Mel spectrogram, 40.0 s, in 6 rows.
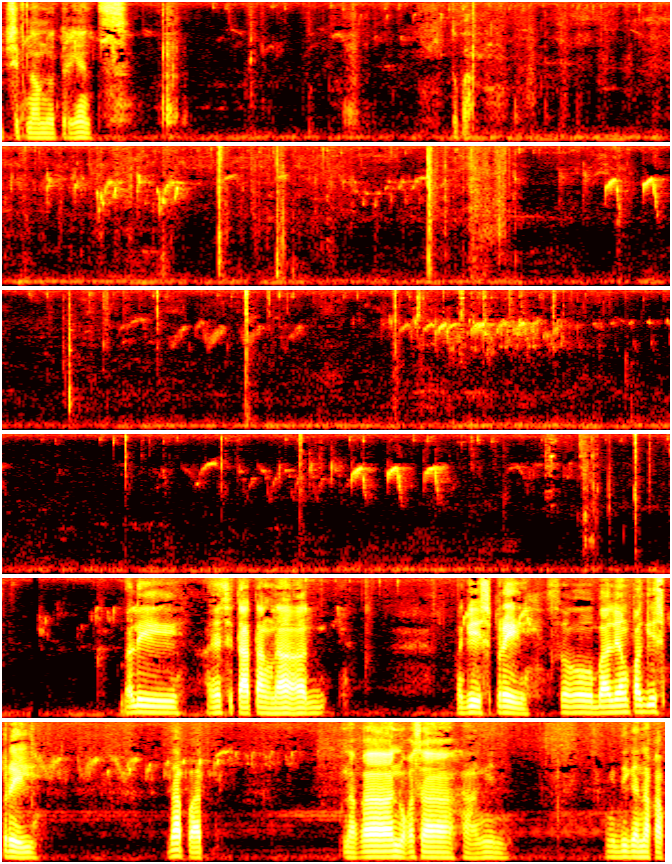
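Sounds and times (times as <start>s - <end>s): small birds chirping: 0.0s - 40.0s
sharp clicks: 15.7s - 16.3s, 17.2s - 19.1s.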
